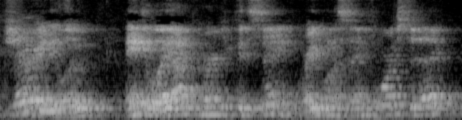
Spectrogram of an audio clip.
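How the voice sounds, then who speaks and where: A man's voice: high voice, moderate pace, close to an everyday voice. Guy doing a polite folksy cop puppet, dry straight man, distant echoey noisy sound. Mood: genial. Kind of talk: children's church puppet show.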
